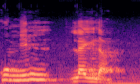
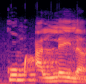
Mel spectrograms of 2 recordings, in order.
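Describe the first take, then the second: First: The 'a' is dropped; an 'i' links the words. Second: The 'a' before the 'l' is pronounced separately. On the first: The speaker calls it right. "On va dire koumil layla" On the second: The speaker calls it wrong. "Ils vont dire koum al-layla. Non"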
